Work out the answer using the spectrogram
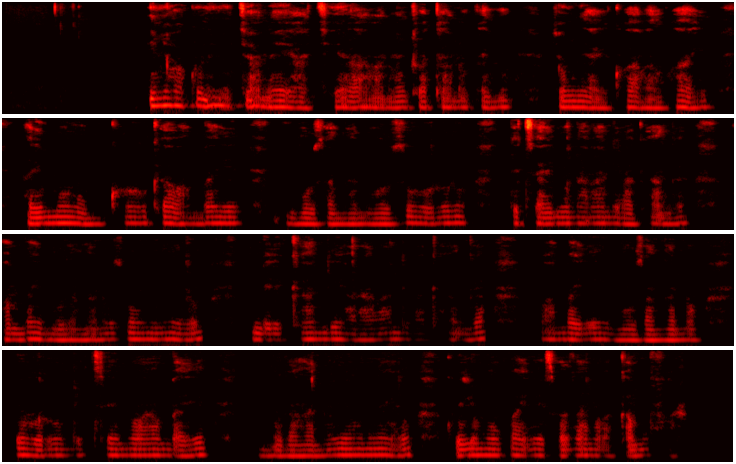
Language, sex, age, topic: Kinyarwanda, female, 18-24, health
